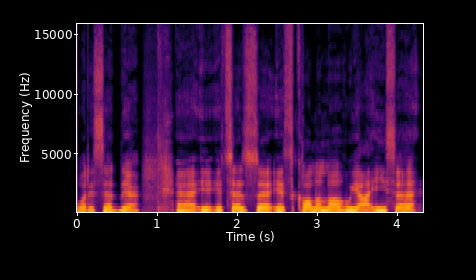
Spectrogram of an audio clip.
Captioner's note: speaking in Arabic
